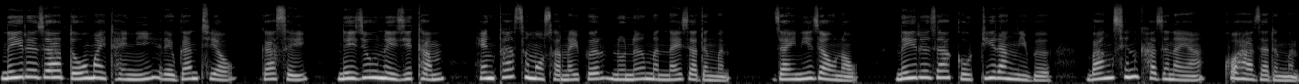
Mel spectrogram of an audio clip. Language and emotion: Bodo, neutral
